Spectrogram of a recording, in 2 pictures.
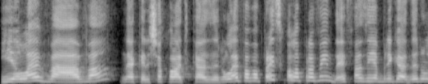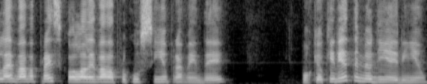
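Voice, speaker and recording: A woman with a strong Sergipe accent talks very fast in a high pitch with ordinary pitch variation. Her tone is animated, and the sound is dry and close with no echo. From Brazil, Sergipe (Aracaju). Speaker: police chief. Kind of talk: personal storytelling.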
